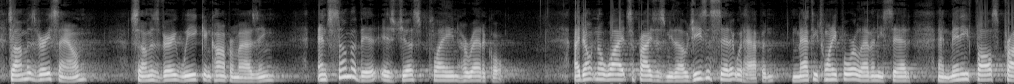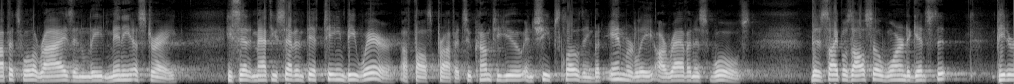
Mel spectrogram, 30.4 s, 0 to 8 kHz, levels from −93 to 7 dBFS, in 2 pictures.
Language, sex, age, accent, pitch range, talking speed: English, male, 50-69, American, 155-180 Hz, 145 wpm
